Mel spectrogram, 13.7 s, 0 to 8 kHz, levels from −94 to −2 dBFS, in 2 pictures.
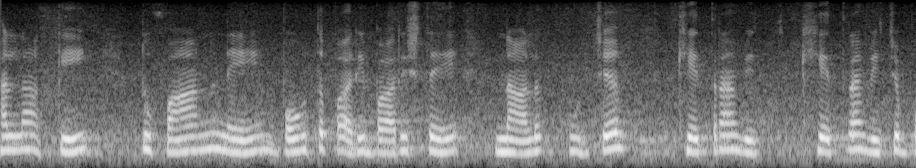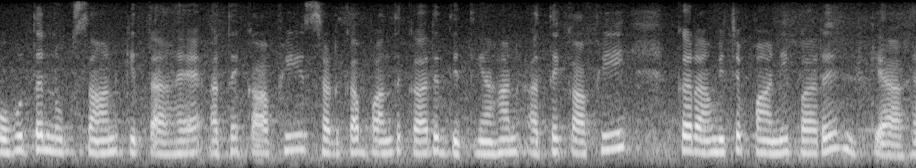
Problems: none marked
